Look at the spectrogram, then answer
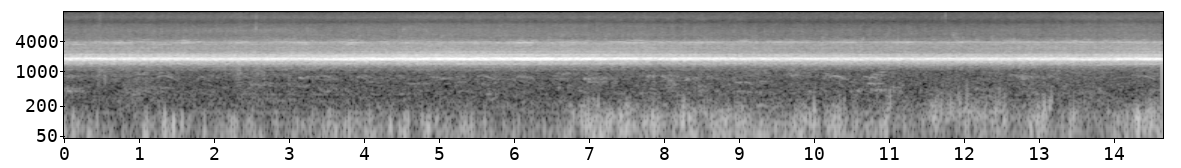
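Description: Cicadas fill the air with a continuous, shrill buzzing drone that never pauses or changes pitch. A faint low rumble, like distant wind or traffic, sits underneath.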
